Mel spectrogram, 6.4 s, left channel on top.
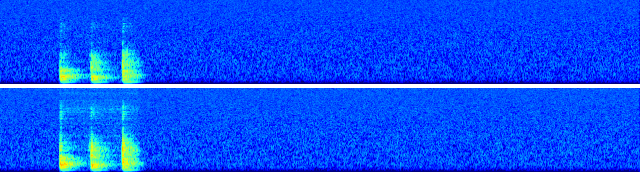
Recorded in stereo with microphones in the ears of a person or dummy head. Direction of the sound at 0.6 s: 55° right (ahead or behind).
